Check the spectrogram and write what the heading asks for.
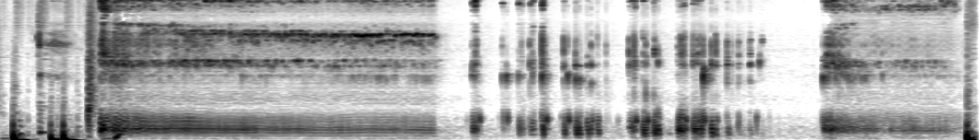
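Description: A voiced lip trill (lip tribbling) done as a vocal exercise to adjust resonance, a buzzy fluttering hum held for a few seconds, then repeated in short choppy bursts before one more sustained trill. Fairly loud, with no talking.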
